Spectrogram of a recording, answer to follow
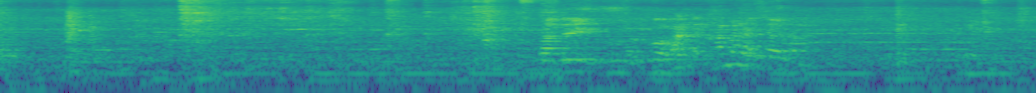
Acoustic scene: cafe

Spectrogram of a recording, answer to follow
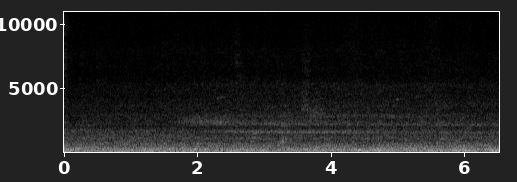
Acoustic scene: subway train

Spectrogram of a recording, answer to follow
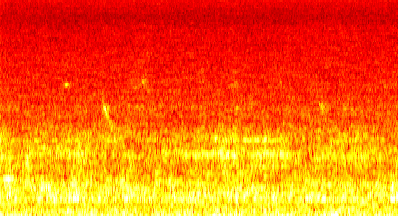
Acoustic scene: park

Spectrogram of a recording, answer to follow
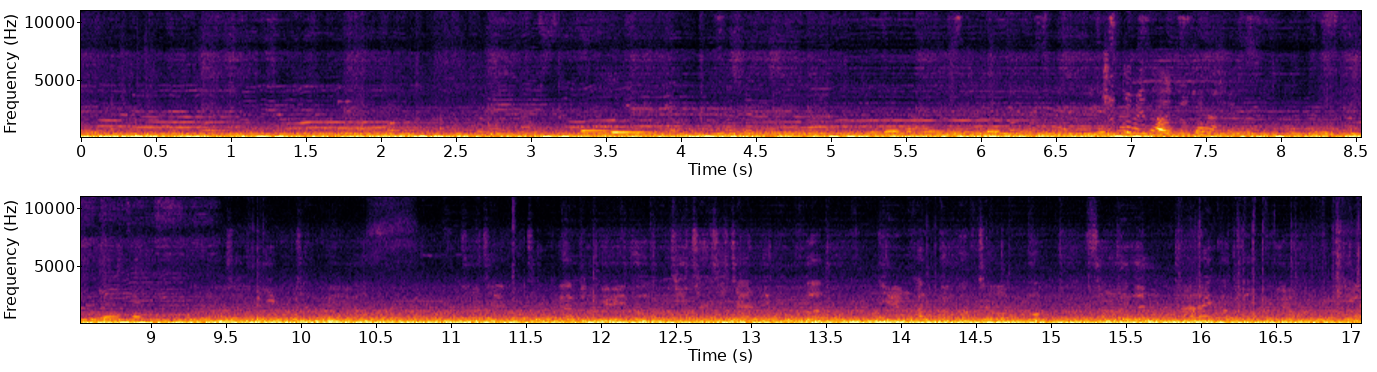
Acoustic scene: car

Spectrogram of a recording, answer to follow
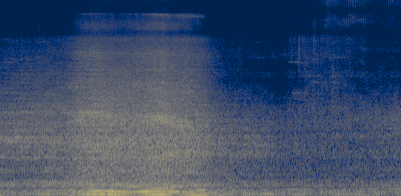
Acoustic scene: street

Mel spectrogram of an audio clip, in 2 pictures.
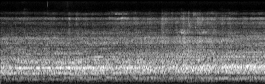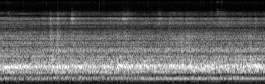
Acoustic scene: subway train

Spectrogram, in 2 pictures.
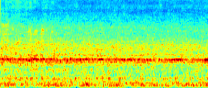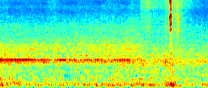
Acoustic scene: car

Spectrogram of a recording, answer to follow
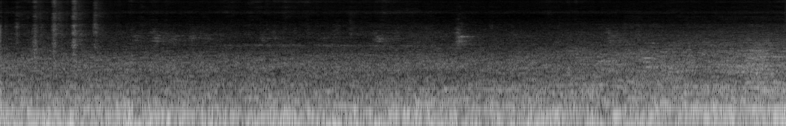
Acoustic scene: park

